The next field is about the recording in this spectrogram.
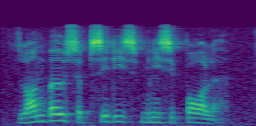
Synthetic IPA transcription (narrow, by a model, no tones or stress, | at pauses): lɔ̃nbəwsəpsidismjunisipɑːlə̰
